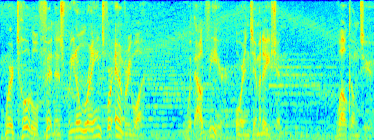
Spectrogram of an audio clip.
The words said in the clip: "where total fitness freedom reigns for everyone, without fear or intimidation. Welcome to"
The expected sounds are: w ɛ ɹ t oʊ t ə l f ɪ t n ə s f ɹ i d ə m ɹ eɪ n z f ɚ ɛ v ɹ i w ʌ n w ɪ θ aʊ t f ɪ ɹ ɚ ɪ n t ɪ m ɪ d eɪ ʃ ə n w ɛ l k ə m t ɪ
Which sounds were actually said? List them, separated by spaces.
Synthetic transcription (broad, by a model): w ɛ ɹ t oʊ t l f ɪ t n ə s f ɹ i d ə m ɹ eɪ n z f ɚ ɛ v ɹ i w ʌ n w ɪ θ aʊ t f ɪ ɹ ɚ ɪ n t ɪ m ɪ d eɪ ʃ ə n w ɛ l k ə m t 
